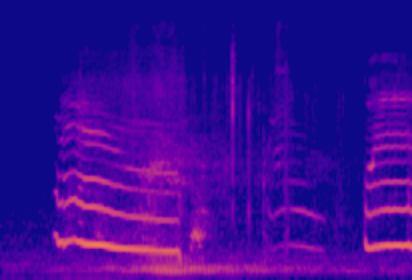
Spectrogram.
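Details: Domestic cat meowing, played to attract other cats: a long drawn-out meow falling slightly in pitch, a fainter second meow, then a third loud meow starting at the end.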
